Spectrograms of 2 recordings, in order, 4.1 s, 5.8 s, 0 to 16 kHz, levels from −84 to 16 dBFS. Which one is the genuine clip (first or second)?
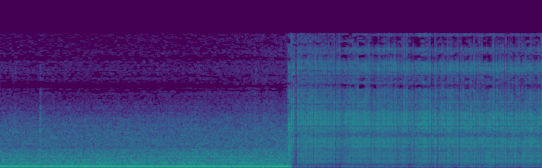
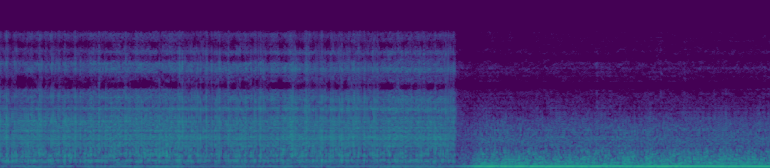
first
